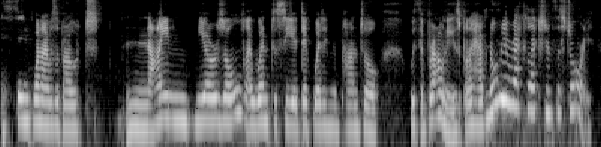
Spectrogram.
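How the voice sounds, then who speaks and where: A woman delivers a casual review in a chatty, enthusiastic way. Her voice sits at an average pitch for a woman. The sound is dry, with very little room around it. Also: animated, moderate pace, darkish tone, no echo, lo-fi sound. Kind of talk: casual spoken review to camera.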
